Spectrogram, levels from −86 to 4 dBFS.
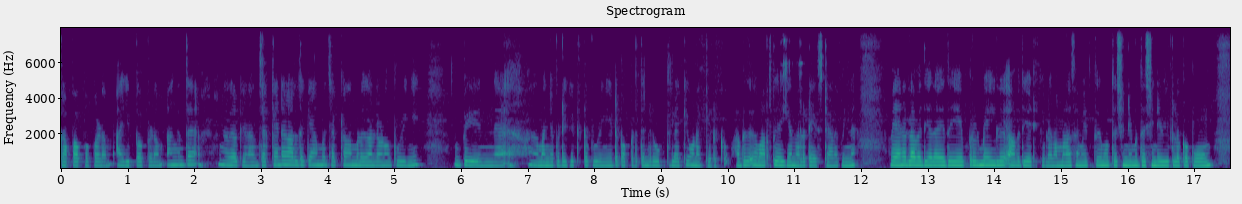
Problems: low volume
